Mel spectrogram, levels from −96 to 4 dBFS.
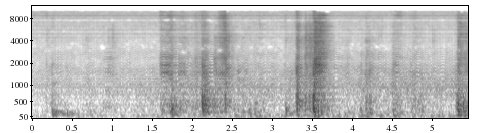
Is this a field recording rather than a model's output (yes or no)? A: no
